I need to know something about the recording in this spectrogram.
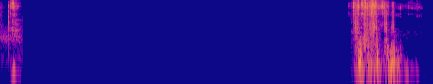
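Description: About three seconds of dead silence, then near the end a half-second burst of crunching, rustling noise as a disc golf drive is thrown from the tee.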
